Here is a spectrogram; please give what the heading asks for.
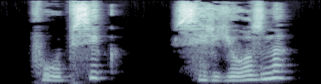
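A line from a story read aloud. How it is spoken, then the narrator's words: Muttered. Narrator (Russian): пробормотала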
